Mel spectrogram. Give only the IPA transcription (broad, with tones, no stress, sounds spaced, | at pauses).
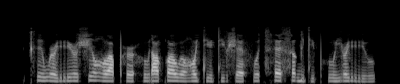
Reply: kʰ ɪ˧ w ə˞˩ rʲ ə˞˧ ʃ i˧ ʁʷ ɑ˩˧ pʰ ə˞˩ h u˩˧ ɾ ɑ˧˥ qʷ ʌ˥ w ʊ˩˧ ʁʷ ɛ˥ tʲ ʌ˩˧ tʲ ʊ˩˧ ʃ ɛ˩ f ʊ˧˥ t͡sʰ ɛ˥ s ʌ˥ ɡ ɪ˩ tʲ ʊ˩ pʰ u˧ j ə˞˥ rʲ u˩˧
